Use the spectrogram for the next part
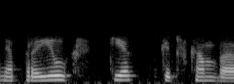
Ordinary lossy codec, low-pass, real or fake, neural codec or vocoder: AAC, 48 kbps; 5.4 kHz; real; none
